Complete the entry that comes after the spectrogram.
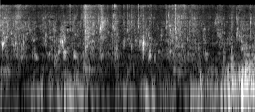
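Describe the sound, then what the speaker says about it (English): Water splashed around in a gold pan bowl while processing black sand, a short close sequence of irregular sloshes and trickles that builds to a louder splash at the end. "And then we'll kind of splash it around,"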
